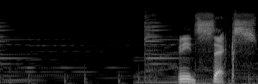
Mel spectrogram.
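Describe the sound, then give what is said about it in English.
Hammering in a video game: a few faint, irregular taps over a steady humming tone, then louder, bright metallic clangs ringing out in quick succession. “We need six. We're just hammering.”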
